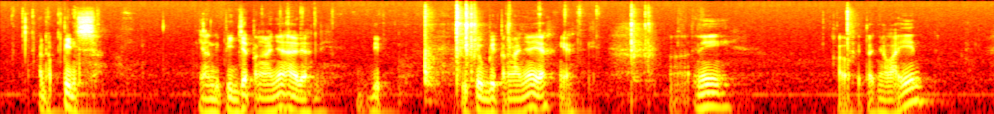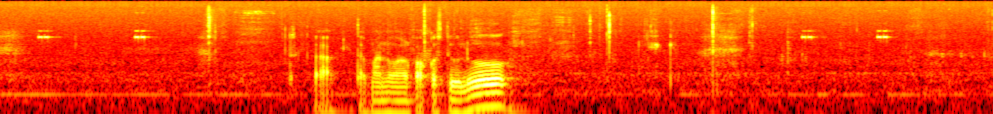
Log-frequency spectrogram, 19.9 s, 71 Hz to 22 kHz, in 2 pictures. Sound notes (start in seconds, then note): 10.3 beeping; 10.3 another beep; 17.9 beeping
